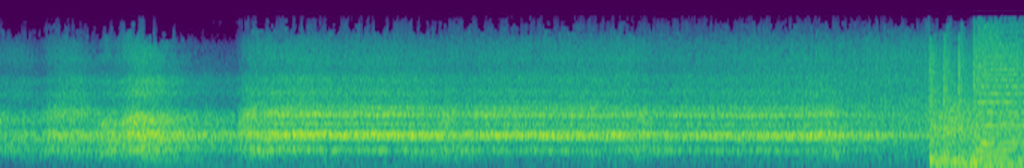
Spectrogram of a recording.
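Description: Thousands of spectators cheer at a North Korean military parade as Kim Jong-un walks past flags and honour guard soldiers to the podium, a sustained, loud roar of many voices, swelling after a couple of seconds and holding steady before a brief break near the end.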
